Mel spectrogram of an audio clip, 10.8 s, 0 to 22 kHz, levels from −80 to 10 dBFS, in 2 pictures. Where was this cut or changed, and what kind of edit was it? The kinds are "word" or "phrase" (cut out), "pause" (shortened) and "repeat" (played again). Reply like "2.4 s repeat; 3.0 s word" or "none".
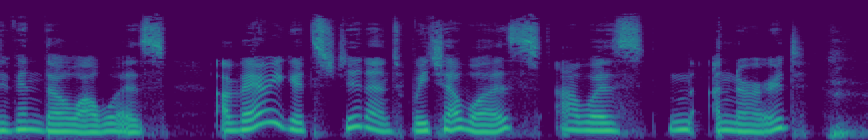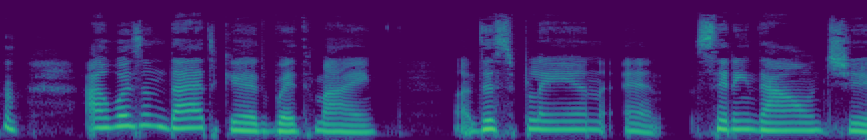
4.1 s pause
